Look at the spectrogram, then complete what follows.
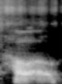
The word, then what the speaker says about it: Ho-Oh: So I was playing Pokemon Gold, and I was able to I've never been able to pronounce that damn Pokemon's name right. It's Ho-Oh? Yes, Ho-Oh.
